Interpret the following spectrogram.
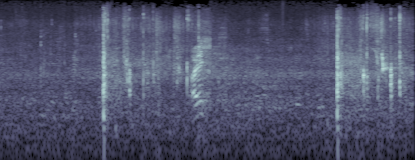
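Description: Celluloid table tennis ball being struck and bouncing during a point: a single sharp click about a second and a half in, then another near the end followed by a few quicker, softer ones, over low arena background noise.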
